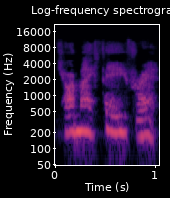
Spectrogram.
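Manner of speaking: mock quiet whisper. Retelling touching a tree and whispering to it: whispering to a tree. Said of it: "I touch the tree and I whisper".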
